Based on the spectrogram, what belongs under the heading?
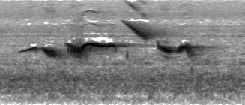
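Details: Morning song of a blue rock thrush in sunlight: flowing whistled notes, a high descending slur overhead, then two quick paired whistles at the close.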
